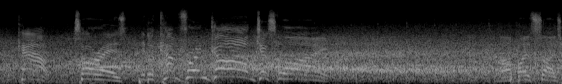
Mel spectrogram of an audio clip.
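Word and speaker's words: N'Gog: a French under-21 international, and we've called him Ngo for much of his career, but he's been offered a chance by Cameroon recently, and he now prefers the African pronunciation Ngog, incidentally.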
